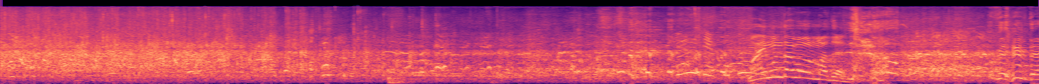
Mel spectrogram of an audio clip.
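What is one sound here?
A man laughs heartily.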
